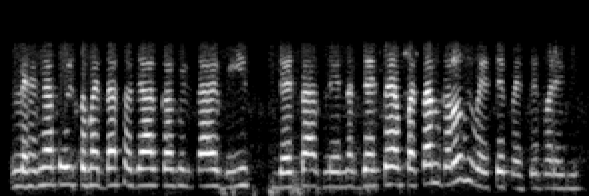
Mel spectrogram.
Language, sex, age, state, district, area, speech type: Hindi, female, 45-60, Uttar Pradesh, Lucknow, rural, conversation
